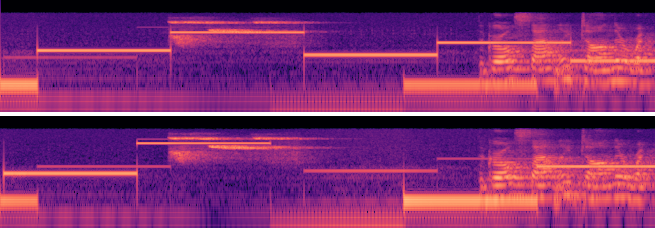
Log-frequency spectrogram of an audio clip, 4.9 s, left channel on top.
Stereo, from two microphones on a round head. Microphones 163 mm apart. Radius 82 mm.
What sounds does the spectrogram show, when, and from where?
1.3 s a bird: 10° right (ahead or behind), 1.8 m
3.6 s a woman speaking: 20° left (ahead or behind), 1.7 m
